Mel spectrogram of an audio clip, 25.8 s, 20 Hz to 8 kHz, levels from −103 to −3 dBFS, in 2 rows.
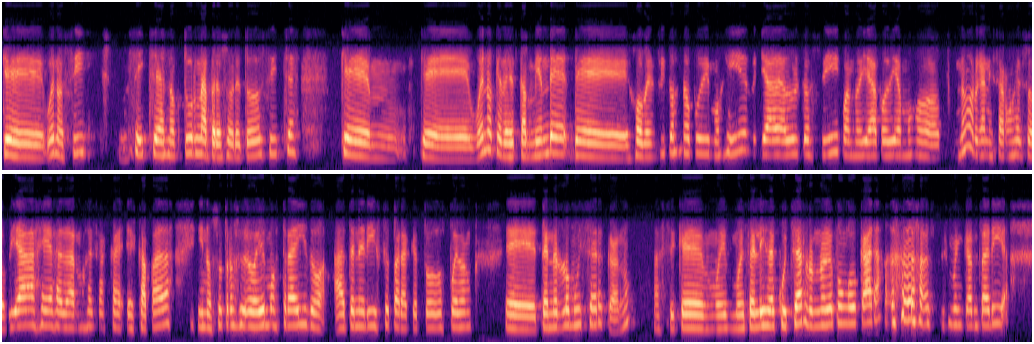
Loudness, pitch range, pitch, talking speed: -21 LUFS, 200-235 Hz, 215 Hz, 155 wpm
